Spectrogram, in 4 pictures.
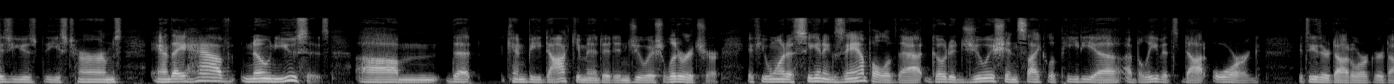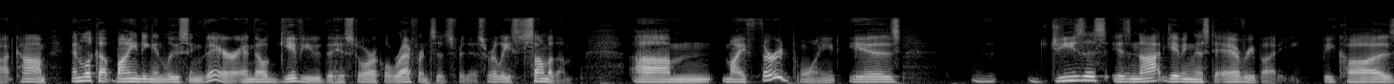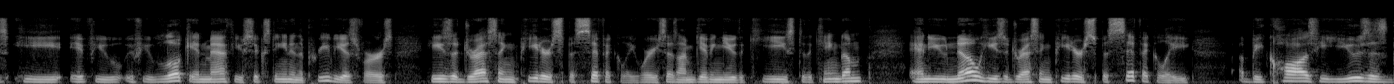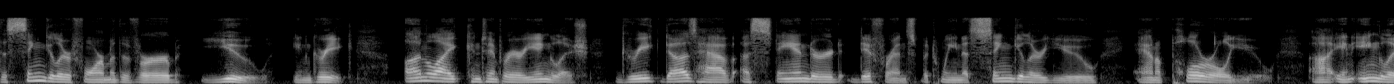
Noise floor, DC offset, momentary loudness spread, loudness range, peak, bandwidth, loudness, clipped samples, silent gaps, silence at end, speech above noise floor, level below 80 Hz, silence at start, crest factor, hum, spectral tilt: -59 dBFS; under 0.1%; 12 LU; 3 LU; -4 dBFS; 9.4 kHz; -23 LUFS; under 0.1%; none; 0 s; 36 dB; -54 dBFS; 0 s; 20 dB; none; -5 dB/octave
